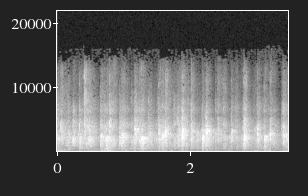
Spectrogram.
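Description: An audience claps steadily, many overlapping hand claps forming a dense, sustained crackle of applause that holds at an even, fairly loud level with no voices over it.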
